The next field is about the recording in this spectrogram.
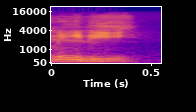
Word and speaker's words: Meade: Okay, so the M-E-A-D-E, what I've found is... – Meady. – Right, meady. Fort Meady.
